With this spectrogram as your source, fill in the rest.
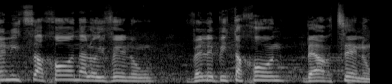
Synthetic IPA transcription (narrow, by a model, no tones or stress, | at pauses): enit͡saχo̞nalo̞jve̞nu | velebitaχo̞nbe̞aʁt͡se̞nu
